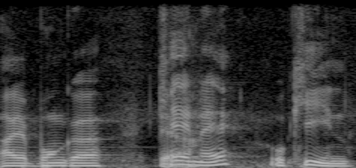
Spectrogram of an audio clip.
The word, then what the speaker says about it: Ayabonga Kene: joined by uh fellow comedian and friend uh aya bonga okeen how is it pronounced you however talk no how is the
